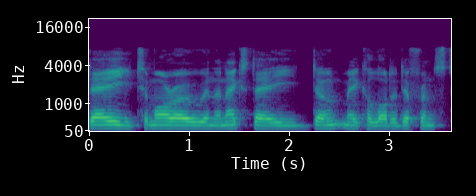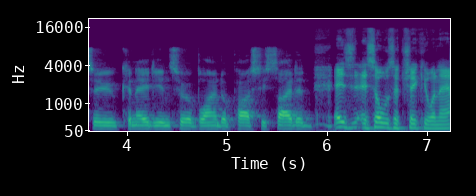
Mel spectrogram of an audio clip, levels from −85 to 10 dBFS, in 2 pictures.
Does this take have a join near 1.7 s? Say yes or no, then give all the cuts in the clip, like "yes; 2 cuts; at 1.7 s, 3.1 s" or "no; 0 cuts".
no; 1 cut; at 5.9 s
